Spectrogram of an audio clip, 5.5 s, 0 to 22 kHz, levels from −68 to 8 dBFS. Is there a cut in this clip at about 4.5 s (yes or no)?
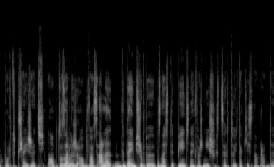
no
